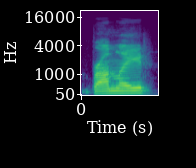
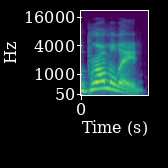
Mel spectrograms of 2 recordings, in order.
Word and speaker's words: bromelain: to get mad at me because i can't pronounce it brom laid oh bromelain you are totally okay dude you're telling me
